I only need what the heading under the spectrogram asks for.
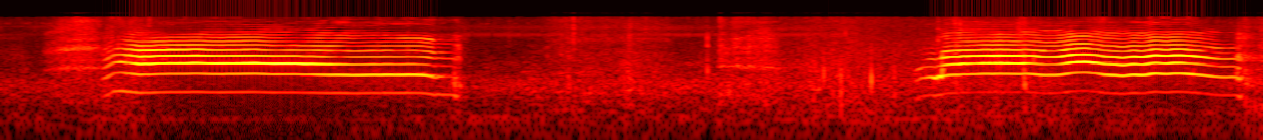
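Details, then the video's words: Male Maine Coon cat in a garden, unwilling to leave his favourite bush, gives two long, drawn-out harmonic meows of nearly two seconds each, level in pitch with a slight wavering, separated by a quiet pause with faint rustling. "the talking Maine coon cat"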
